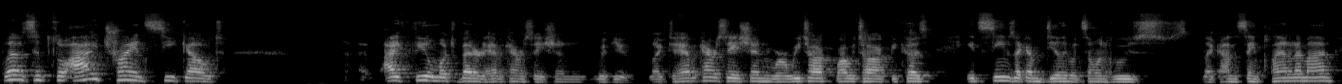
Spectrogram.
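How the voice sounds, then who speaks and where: Medium-pitched and moderately paced, a male podcast host spins a story in a casual chat. He swears freely and speaks bluntly, starting over again and again while performing both sides of any quoted exchange.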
